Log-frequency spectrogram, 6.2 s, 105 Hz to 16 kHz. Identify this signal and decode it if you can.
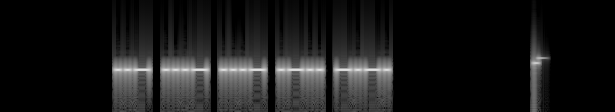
Morse code, heard as a keyed tone, about 25 wpm, 700 Hz. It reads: UVVLC
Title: Code Groups - 5 Letters - 25wpm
